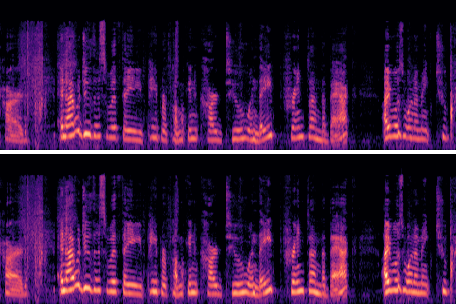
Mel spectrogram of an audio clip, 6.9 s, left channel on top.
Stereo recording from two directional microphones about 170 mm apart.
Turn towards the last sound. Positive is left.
turn(degrees=-45)  # may be behind; listen again after turning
